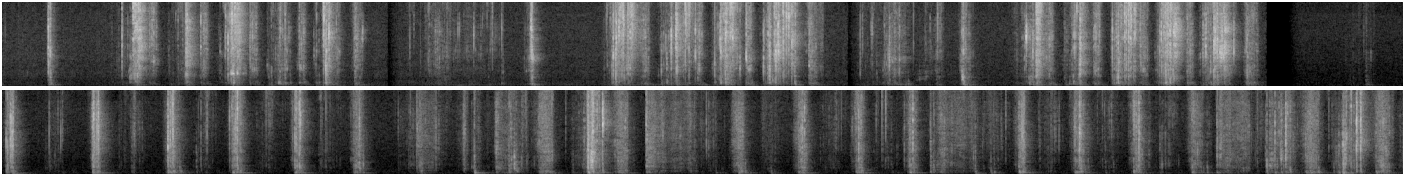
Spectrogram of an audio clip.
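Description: Hands pressing, poking and squeezing slime, giving quick bursts of sharp crackling clicks and wet pops, with a brief pause about halfway through.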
